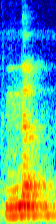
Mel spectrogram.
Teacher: जीभ का टोक ऊपर के जबड़े में दांत के एज को दांत के बेस को जाकर लगता है। इसमें जीभ ज्यादा मुड़ने उड़ने का चांस नहीं है।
